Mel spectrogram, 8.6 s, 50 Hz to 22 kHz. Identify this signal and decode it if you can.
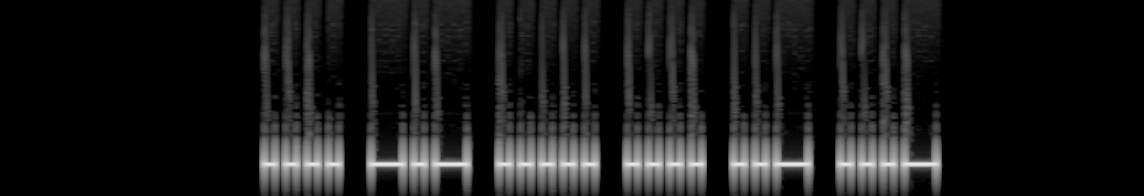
Morse code, heard as a keyed tone, about 15 wpm, 700 Hz. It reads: HK5HUV
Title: DXCC-100 Call Signs - 6 Characters - 15wpm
